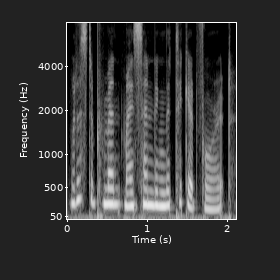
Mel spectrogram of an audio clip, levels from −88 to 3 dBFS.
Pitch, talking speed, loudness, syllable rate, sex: 220 Hz, 285 wpm, -15 LUFS, 6.3 syllables/s, female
